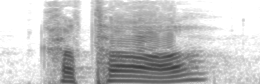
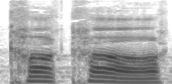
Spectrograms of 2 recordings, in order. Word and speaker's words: kata: Kata ta erga autu. Toys. Is that you, Daniel? No. It sounds like you're trying to pronounce along with me. See, it's kata, not ka-ka, ka-ka, it's kata-ta, okay? Okay.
